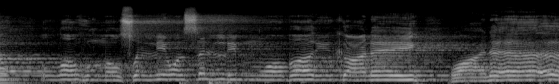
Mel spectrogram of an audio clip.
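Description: A solo male voice chants an unaccompanied, melismatic sholawat line in Arabic, the pitch wavering and gliding through long ornamented phrases over a low held tone, with no drumming.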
